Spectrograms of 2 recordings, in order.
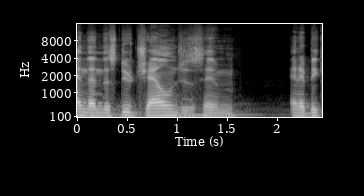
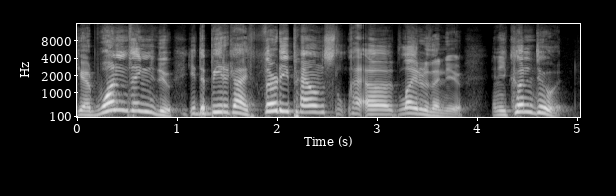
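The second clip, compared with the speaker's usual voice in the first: shrill, very loud yelling, high and swooping; 9 semitones higher, 8 dB louder than usual. Retelling a man throwing a guy out of the house, retelling Sam Hyde's yell. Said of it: "He's yelling at him like".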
